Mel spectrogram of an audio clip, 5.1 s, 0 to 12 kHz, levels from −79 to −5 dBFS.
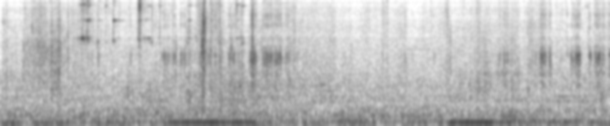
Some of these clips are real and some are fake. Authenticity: real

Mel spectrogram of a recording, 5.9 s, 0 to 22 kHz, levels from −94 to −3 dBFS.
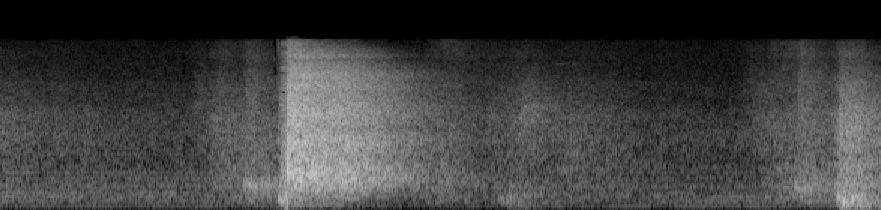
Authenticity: real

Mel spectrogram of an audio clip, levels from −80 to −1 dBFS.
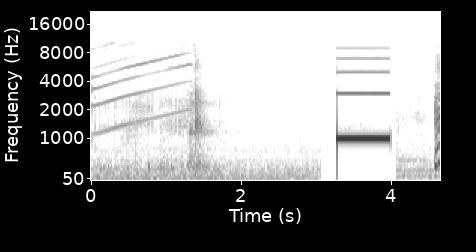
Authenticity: real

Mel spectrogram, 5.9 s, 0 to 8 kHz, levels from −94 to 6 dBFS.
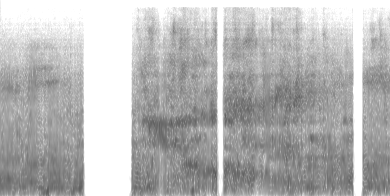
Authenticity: fake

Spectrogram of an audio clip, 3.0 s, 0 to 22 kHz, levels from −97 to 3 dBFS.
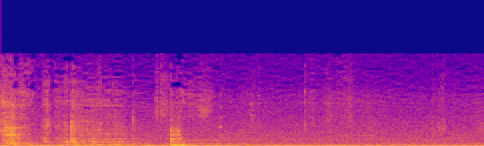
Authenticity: fake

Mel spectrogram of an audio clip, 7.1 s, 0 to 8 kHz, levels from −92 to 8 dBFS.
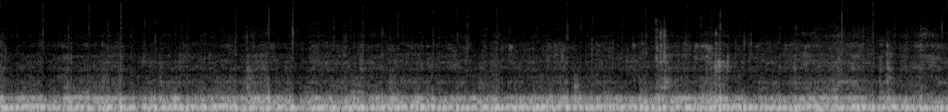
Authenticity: fake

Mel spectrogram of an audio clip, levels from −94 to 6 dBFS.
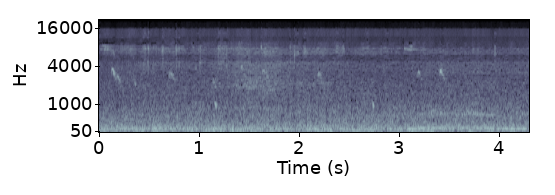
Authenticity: real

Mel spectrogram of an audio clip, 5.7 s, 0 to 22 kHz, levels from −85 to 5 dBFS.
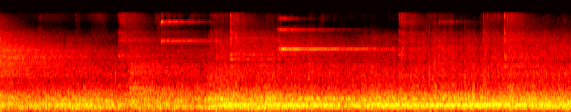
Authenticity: real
